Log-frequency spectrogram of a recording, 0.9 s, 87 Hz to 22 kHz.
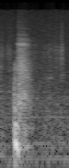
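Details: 15-year-old boy with Tourette syndrome, diagnosed around age six, with vocal and motor tics; a throat noise he calls one of his main vocal tics; vocal tic (throat noise).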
